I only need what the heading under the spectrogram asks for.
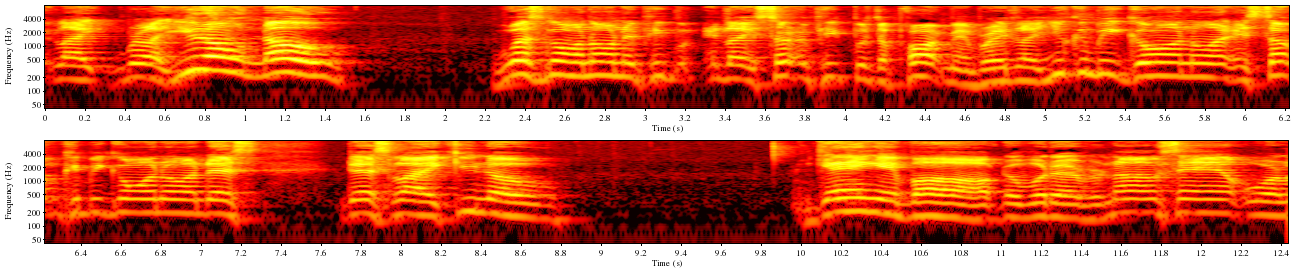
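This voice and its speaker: A man's voice: high-pitched, fairly bright tone. A man hosting a reaction video, talking in slangy, rambling, emphatic casual commentary.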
